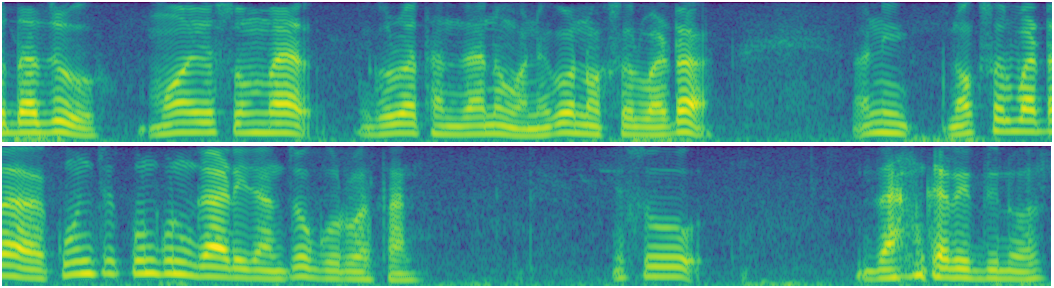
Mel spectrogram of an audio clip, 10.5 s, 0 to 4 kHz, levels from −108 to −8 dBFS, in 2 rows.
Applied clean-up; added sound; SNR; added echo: none; none; none; none.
